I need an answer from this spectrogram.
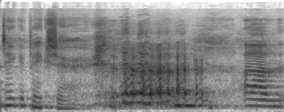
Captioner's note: all laughing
